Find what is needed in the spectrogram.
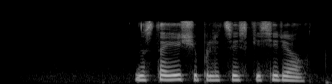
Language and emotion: Russian, neutral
